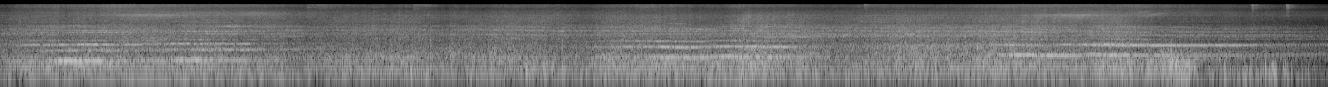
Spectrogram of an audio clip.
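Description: Electric local train (EMU) running past close by: a steady rumble and clatter of wheels on rail, with several long drawn-out pitched tones over the top.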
